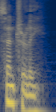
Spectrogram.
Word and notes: centrally: British English

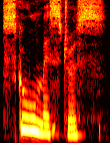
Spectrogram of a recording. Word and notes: schoolmistress: British English

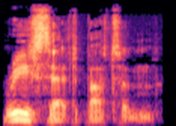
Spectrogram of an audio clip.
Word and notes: reset button: British English

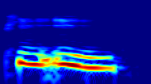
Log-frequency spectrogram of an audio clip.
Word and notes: pe: American English

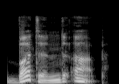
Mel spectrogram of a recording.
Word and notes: buttoned-up: British English

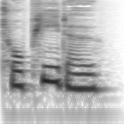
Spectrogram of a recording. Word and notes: torpedo: British English

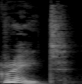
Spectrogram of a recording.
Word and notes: grate: British English

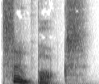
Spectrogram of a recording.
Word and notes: soapbox: British English

